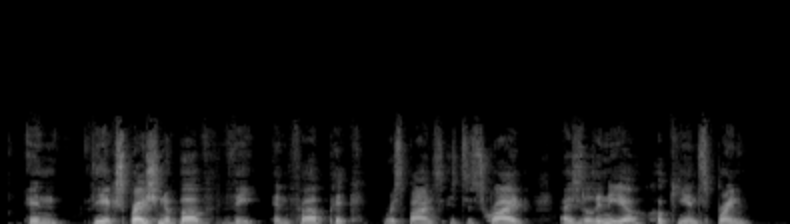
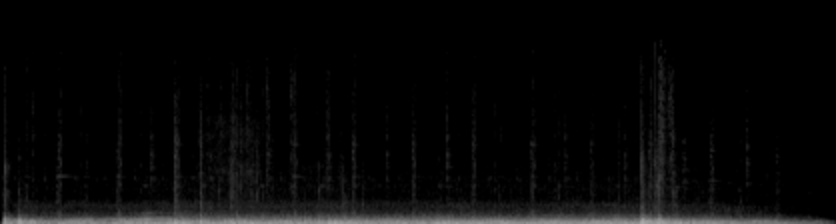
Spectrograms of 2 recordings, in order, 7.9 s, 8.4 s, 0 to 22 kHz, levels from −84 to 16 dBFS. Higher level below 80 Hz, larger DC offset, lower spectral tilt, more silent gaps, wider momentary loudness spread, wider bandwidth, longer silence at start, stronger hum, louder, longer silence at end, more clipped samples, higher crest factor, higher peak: second, -66 dBFS vs -44 dBFS; neither; second, -5.5 dB/octave vs -10.5 dB/octave; neither; first, 17 LU vs 8 LU; first, 10.5 kHz vs 7 kHz; first, 0.25 s vs 0 s; neither; first, -25 LUFS vs -29 LUFS; first, 0.45 s vs 0.1 s; neither; about the same, 22 dB vs 20 dB; first, -4 dBFS vs -8 dBFS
